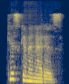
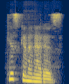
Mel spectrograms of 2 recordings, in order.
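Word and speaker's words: Kiskiminetas: Using various online pronunciations, this is how it really sounds. Kishkemenitas. Kishkemenitas.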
